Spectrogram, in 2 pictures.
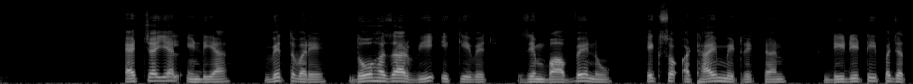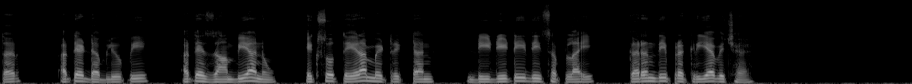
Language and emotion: Punjabi, neutral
